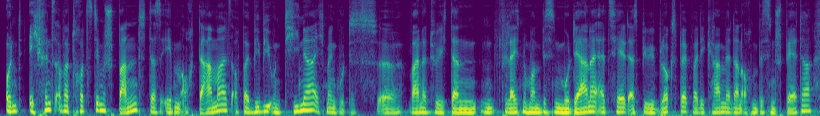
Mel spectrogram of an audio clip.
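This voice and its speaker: A man's voice: lowish voice, fast talker, few pauses, a little mellow. A man talking casually as co-host of a magazine show, chatty and self-deprecating. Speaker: podcast co-host.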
